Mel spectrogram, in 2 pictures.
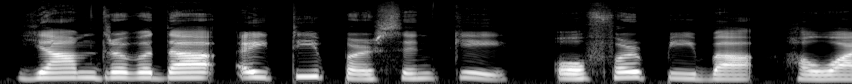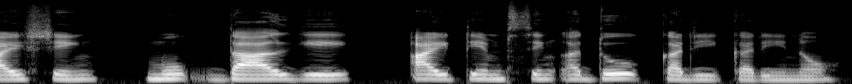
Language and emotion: Manipuri, neutral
